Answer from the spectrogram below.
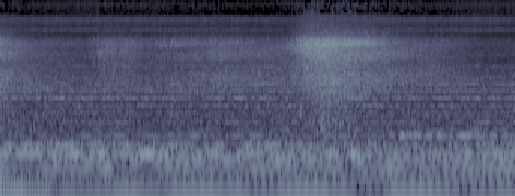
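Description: Soft ocean waves wash onto a beach, one gentle swell rising and receding midway, all beneath a steady, low sustained musical drone; no voices.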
